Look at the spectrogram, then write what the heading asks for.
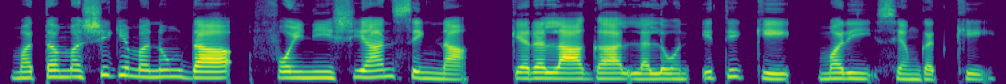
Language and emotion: Manipuri, neutral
